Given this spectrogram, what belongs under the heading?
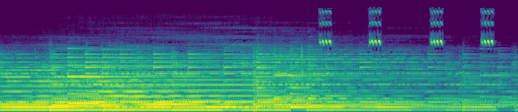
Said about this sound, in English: Crickets sing to communicate with each other because they're mostly active at night, and so, of course, they can't see each other very well.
